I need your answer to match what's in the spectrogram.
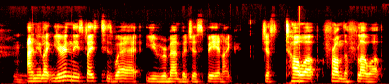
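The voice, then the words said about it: Posh English accent. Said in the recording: “I sounded so posh. I promise I'm not from Eton. ... I don't know why this is my voice.”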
